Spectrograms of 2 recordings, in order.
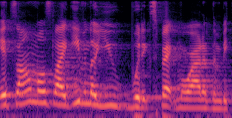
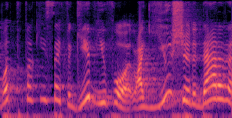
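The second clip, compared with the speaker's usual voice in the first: higher-pitched mock self-scolding; beating herself up; 8 semitones higher, 4 dB louder than usual. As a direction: tell yourself off in retelling. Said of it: "So I'm beating myself".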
